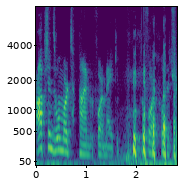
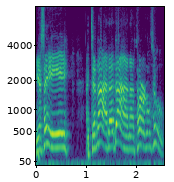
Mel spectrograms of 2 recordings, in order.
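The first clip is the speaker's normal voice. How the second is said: put-on obnoxious old-timey 1950s guy voice, higher, louder; 8 semitones higher, 5 dB louder than usual. Joking around on the episode, the speaker does a 1950s jackass voice. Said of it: "some jackass from the 50s".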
